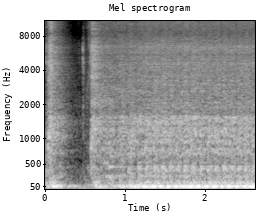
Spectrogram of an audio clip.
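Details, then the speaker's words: 1994 Impala with Vortec supercharger, fuel pressure gauge connected: the starter cranks evenly with a low chugging beat but the engine never catches; the fuel pump did not prime at key-on, so there's no fuel pressure. Crank, no start. "When you turn the key, it did not prime, so I know there's something wrong with the fuel pump."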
